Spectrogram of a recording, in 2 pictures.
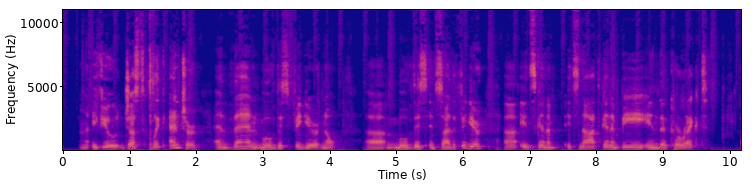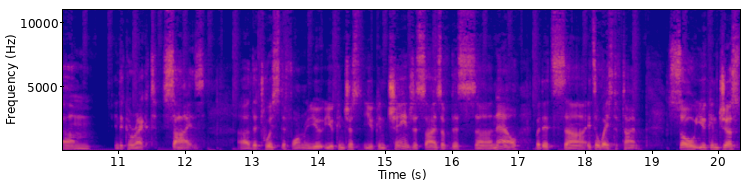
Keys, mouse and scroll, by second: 1.2 Return, 7.3 click, 12.4 click, 17.0 click, 18.6 Delete, 19.1 click, 19.9 shift+c, 20.2 w.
